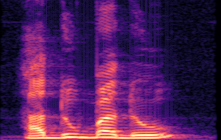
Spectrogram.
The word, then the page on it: adobador: adoubadou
